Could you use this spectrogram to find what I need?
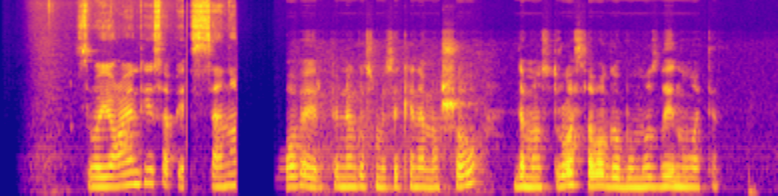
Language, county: Lithuanian, Šiauliai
